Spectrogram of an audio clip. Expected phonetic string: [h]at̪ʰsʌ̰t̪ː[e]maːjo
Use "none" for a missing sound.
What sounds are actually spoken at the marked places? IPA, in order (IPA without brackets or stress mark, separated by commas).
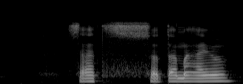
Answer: s, a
